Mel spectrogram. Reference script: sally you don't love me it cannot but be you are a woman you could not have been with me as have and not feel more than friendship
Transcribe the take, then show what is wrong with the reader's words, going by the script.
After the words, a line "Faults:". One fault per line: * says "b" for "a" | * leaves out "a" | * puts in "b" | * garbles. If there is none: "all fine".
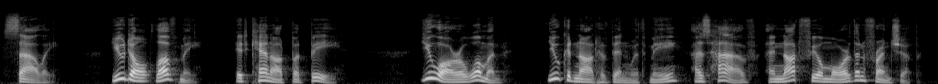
sally you don't love me it cannot but be you are a woman you could not have been with me as have and not feel more than friendship
Faults:
all fine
